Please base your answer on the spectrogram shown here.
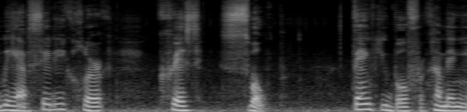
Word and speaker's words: Swope: city clerk Chris Swope Swope s-w-o-p-e it rhymes with hope and it's hope long always silent E for the audience who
